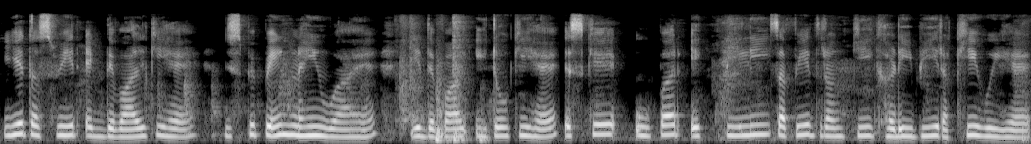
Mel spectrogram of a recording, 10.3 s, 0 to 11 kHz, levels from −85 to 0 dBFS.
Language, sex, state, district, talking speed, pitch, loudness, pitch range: Hindi, female, Jharkhand, Jamtara, 165 wpm, 200 Hz, -16 LUFS, 185-215 Hz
